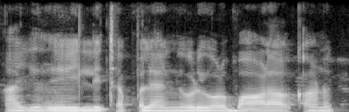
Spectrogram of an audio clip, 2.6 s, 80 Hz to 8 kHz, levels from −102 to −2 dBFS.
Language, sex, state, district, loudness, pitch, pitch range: Kannada, male, Karnataka, Koppal, -14 LUFS, 105 Hz, 105-110 Hz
